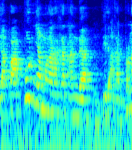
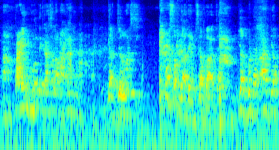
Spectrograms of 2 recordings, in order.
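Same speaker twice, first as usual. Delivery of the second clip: grumbling, scoffing teacher voice; complaining teacher; 5 semitones higher than usual. Retold or imitated. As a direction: gripe like an annoyed teacher. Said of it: "mengumpat guru T K-nya". (guru menggerutu kesal)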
